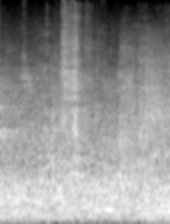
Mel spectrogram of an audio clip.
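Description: Indistinct voices of people talking over a steady, noisy background, with a brief hiss about halfway through.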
